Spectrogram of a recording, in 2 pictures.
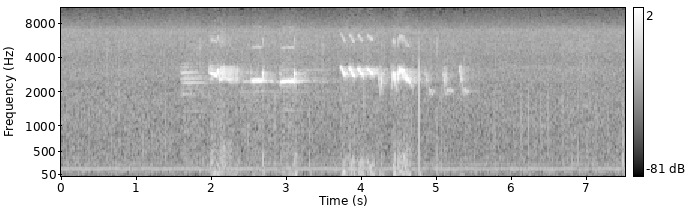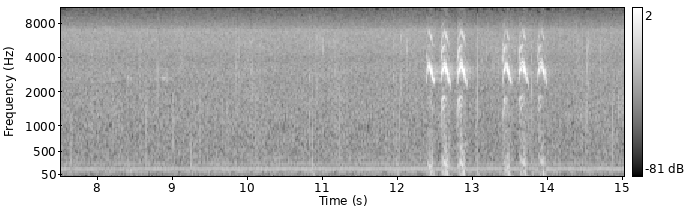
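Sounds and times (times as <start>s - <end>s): low soundtrack hum: 0.0s - 15.0s
bird chirps and trills: 1.6s - 5.5s, 12.4s - 14.1s.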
